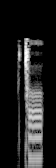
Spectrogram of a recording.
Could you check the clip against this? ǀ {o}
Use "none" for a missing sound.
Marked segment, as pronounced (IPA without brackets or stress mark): o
